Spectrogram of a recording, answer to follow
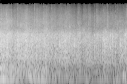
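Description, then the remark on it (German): A pub audience applauds steadily, a dense wash of many hands clapping at an even, sustained loudness throughout, with no voices standing out. “Sie dürfen dann am Nachbartisch wieder Platz nehmen und die Kneipe darf nochmal Kneipengeräusche machen oder klatschen, wie sie möchte.”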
